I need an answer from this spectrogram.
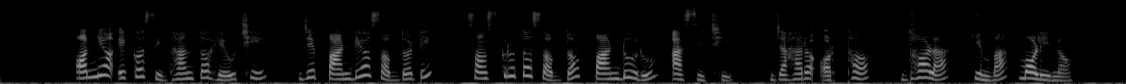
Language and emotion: Odia, neutral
